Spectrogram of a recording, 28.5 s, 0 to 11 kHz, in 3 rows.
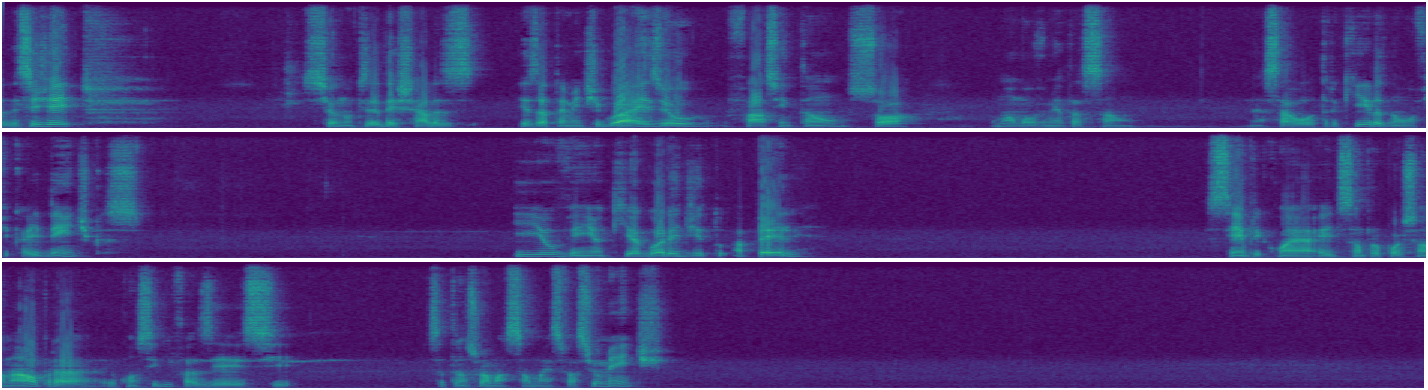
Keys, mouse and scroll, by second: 0.4 click, 2.1 l, 4.4 r, 5.3 click, 5.9 s, 6.1 z, 7.8 click, 8.0 g, 8.8 click, 9.4 g, 9.8 click, 11.4 click, 12.5 click, 13.7 click, 14.6 click, 15.7 click, 16.0 g, 16.9 click, 17.4 click, 17.6 g, 18.9 click, 19.3 click, 19.5 g, 20.1 click, 20.9 click, 21.0 g, 21.6 click, 22.5 click, 22.7 g, 24.2 click, 24.9 g, 25.6 click, 26.4 click, 26.5 g, 27.3 click, 27.7 click, 28.3 g.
